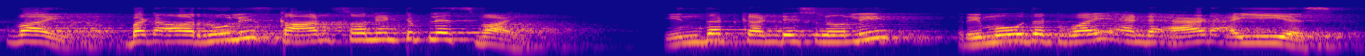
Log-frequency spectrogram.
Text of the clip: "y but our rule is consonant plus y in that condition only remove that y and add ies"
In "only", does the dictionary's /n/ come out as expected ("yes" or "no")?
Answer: no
